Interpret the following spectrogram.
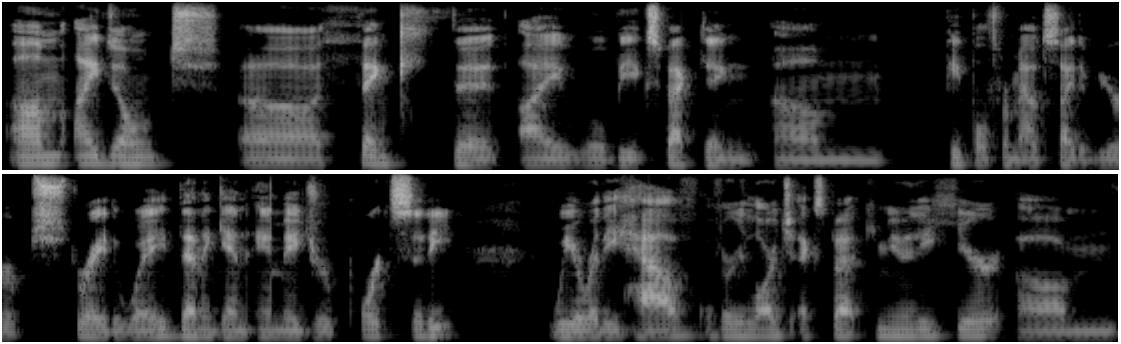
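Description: Low-voiced Flemish man, dull lo-fi sound. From Belgium. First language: Dutch. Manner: thoughtful, many um fillers. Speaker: tour guide guest. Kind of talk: casual interview answers.

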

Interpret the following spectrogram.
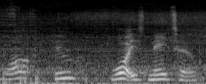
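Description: A woman's voice: a little high, measured pace, noisy background, lightly acted. A female performer playing a scheming, boastful snake-haired villainess in an amateur comic radio play, with theatrical, persuasive delivery. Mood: startled. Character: scheming snake-haired Medusa, villainous drug cartel boss.

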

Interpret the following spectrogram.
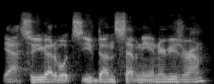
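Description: A man in his forties, a guest on a podcast, chatting in an animated way and repeating words as he goes. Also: lowish voice, very fast, no room sound. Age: 40s. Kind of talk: casual interview chat.

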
